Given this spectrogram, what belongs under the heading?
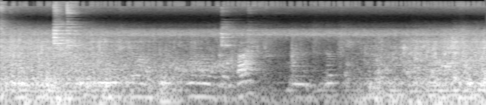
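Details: Washing machine on rinse and spin with an empty drum: deep, continuous rumbling roar and low grinding drone; owner suspects both the motor bearing and the drum bearing are bad, no leak seen.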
